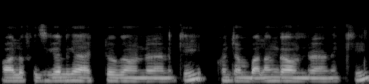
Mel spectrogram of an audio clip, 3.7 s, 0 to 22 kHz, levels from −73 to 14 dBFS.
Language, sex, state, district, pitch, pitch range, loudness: Telugu, male, Telangana, Nalgonda, 115 Hz, 110-120 Hz, -22 LUFS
